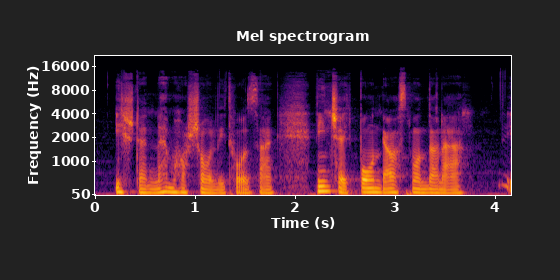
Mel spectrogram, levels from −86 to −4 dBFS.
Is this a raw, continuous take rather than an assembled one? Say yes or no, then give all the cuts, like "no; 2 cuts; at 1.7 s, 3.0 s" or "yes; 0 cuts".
no; 1 cut; at 2.9 s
